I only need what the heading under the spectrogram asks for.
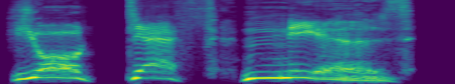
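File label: Hero Critical Hit US English, Мужчина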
